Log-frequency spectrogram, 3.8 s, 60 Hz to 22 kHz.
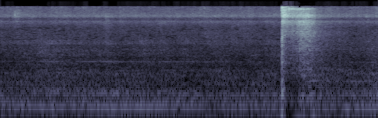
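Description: A folding custom PCP air rifle with a 40 cm stainless barrel and 3000 psi charge fires once at a metal target outdoors, a sharp crack near the end over steady background hum.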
